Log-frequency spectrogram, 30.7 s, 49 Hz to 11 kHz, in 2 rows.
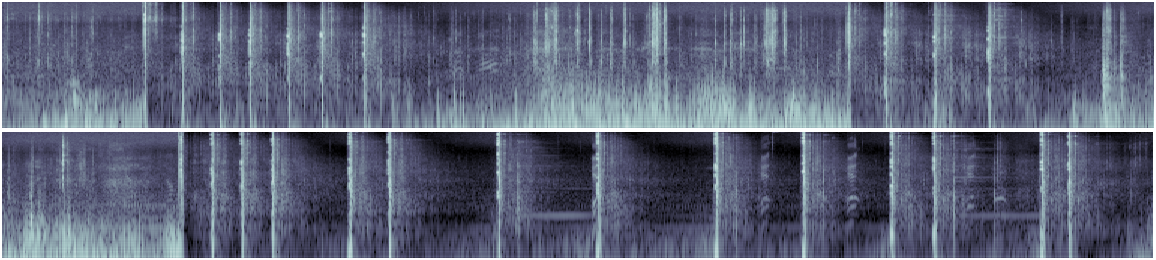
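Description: Gunfire in a timed 3-Gun stage: a shotgun fired in quick strings over a loud low rumble for the first two-thirds. About eighteen seconds in, a scoped rifle takes over, fired in single shots roughly a second apart.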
